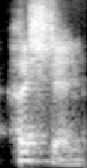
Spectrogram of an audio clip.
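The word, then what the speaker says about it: Houston: brazzleton is is uh hushon which if you look at it's like h u s t o n which they have some crazy pronunciations here in Georgia uh here and nor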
